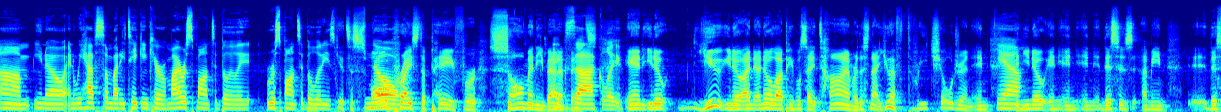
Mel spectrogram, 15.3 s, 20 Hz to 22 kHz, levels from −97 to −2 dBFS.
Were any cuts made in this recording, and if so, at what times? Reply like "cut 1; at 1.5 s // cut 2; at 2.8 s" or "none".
cut 1; at 4.2 s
